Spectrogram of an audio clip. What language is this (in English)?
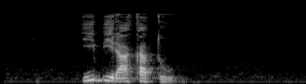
Portuguese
